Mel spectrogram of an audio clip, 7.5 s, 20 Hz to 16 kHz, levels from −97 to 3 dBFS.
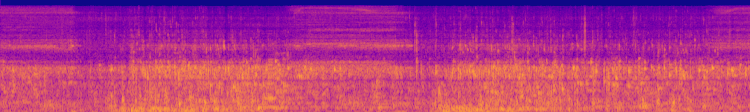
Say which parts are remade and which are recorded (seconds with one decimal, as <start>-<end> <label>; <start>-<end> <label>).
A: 0.0-0.5 recorded; 0.5-1.1 remade; 1.1-7.5 recorded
